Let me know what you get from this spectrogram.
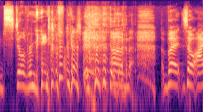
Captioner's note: laughter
